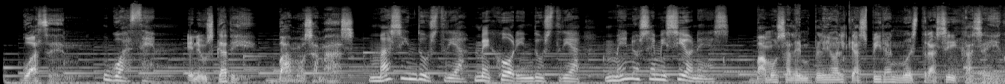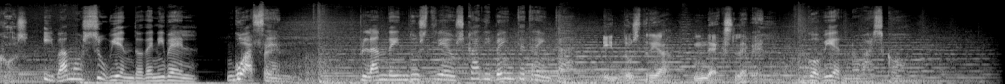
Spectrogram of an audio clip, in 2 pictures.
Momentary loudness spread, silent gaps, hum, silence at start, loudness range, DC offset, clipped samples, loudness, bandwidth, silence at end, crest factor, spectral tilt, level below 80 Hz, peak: 9 LU; none; none; 0.05 s; 2 LU; under 0.1%; under 0.1%; -16 LUFS; 19 kHz; 0.15 s; 16 dB; -3.5 dB/octave; -28 dBFS; 0 dBFS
